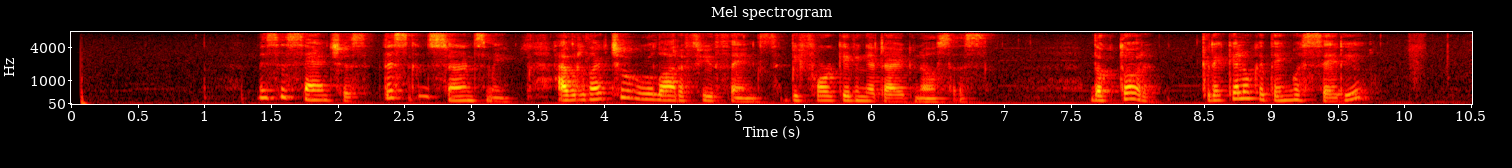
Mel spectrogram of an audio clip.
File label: Medical Certified Oral Spanish Practice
